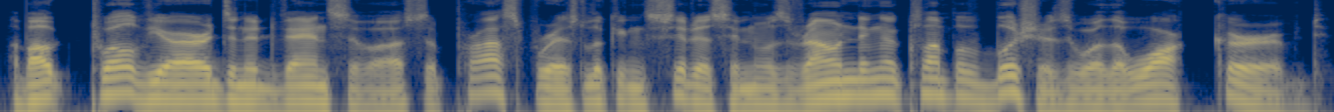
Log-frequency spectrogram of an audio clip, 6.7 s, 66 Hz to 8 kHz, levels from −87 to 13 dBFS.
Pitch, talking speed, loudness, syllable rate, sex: 105 Hz, 190 wpm, -19 LUFS, 5.3 syllables/s, male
